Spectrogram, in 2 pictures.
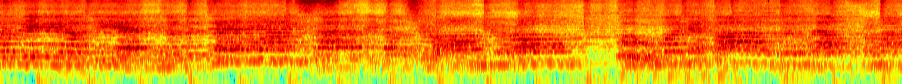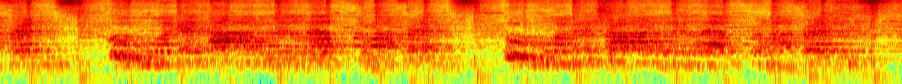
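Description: A large choir, mostly women's voices, singing a pop-rock song in full harmony, in phrases that start afresh about every four seconds.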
